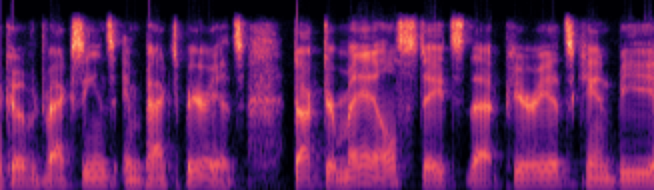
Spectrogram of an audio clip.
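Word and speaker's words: Male: Victoria Mail, that's funny. It's funny that the doctor's name is Dr. Mail, a reproductive immunologist from Imperial College London. Spelled like M-A-L-E. M-A-L-E, yeah.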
